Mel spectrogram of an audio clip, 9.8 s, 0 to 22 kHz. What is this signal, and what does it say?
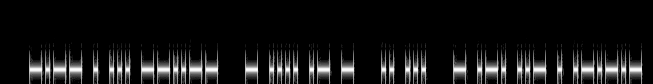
Morse code, heard as a keyed tone, about 20 wpm, 700 Hz. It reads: YES, THAT IS TRUE.
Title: Sentences from Top 500 Words 20wpm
